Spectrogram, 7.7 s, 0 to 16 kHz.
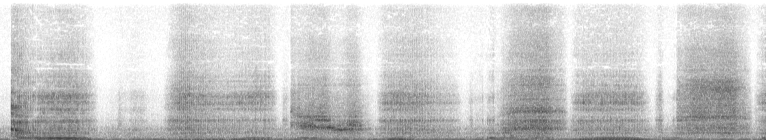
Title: snore 02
